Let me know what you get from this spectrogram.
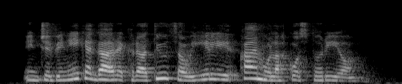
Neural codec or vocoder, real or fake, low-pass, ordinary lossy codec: codec, 16 kHz, 2 kbps, X-Codec, WavLM features, trained on Multilingual LibriSpeech; fake; 7.2 kHz; Opus, 64 kbps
